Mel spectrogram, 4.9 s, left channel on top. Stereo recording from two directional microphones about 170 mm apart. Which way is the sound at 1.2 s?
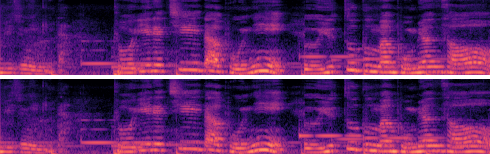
5° left (ahead or behind).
